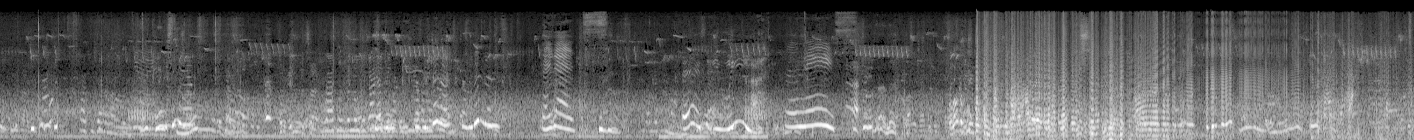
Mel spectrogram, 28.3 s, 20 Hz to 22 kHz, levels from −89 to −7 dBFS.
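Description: Writer and hardware pointers in the ring buffer have slipped, causing buffer tearing from 19.52 s to the end: most of each buffer replays audio about 10 ms old, producing a 172 Hz robotic buzz that fits a 256-sample buffer.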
